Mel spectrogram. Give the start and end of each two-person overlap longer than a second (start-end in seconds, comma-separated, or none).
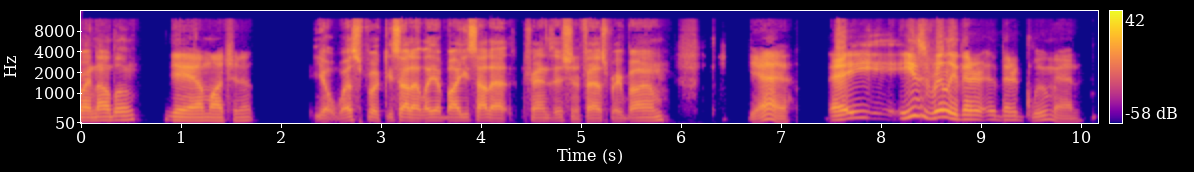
none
